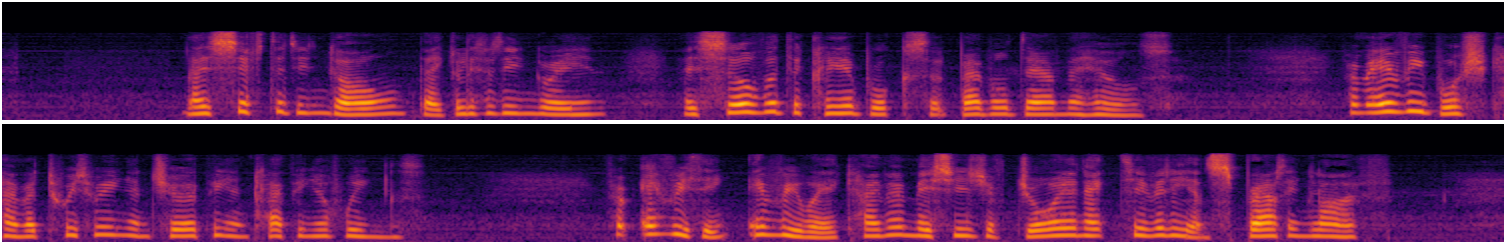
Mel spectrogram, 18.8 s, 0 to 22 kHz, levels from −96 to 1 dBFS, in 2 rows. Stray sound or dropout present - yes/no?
no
